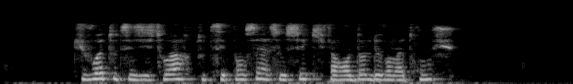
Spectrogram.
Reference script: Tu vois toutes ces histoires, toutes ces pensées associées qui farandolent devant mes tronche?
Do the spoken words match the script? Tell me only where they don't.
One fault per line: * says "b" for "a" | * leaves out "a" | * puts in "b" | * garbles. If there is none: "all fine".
* says "ma" for "mes"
